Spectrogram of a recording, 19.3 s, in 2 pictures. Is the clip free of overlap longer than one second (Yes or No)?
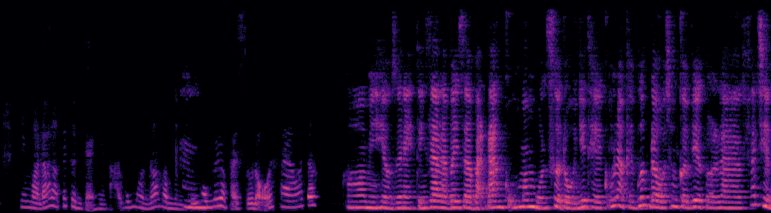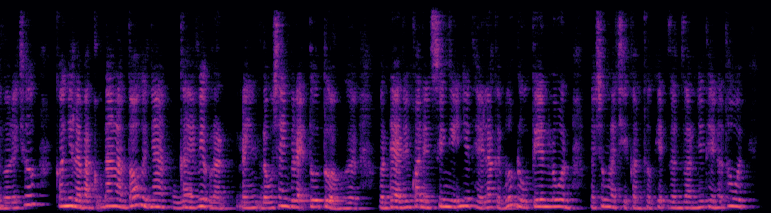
Yes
